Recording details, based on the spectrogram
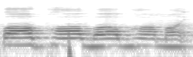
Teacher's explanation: प वर्ग का जो उच्चारण स्थान होता है वह होता है ओठ। ये जो आपका ओठ दिख रहे हैं ना, यही होता है हम लोग का प वर्ग का उच्चारण स्थान।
